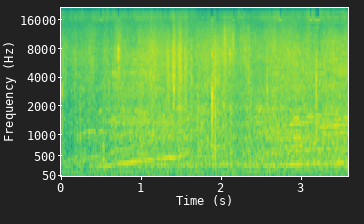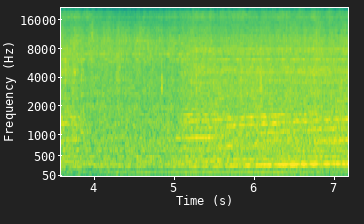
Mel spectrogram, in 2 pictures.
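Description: Eskute Netuno electric bike hub motor running on throttle alone, a rising whine that climbs steadily in pitch as the bike speeds up, over constant wind and road rumble.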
